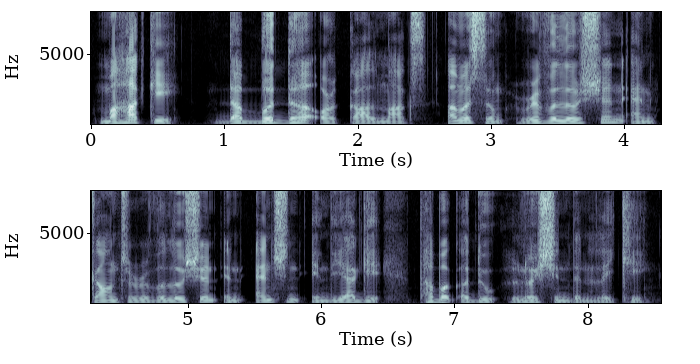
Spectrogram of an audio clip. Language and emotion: Manipuri, neutral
